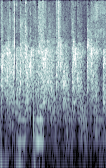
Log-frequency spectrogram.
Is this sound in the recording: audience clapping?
yes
